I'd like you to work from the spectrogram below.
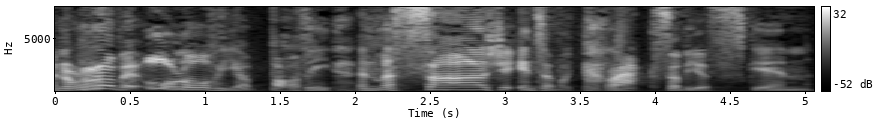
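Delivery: put-on Irish accent. Speaking to Yahira, in a put-on Irish accent. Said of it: "I had to put an Irish accent on there".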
